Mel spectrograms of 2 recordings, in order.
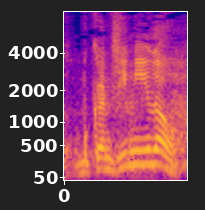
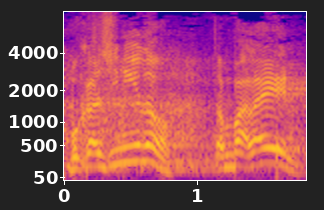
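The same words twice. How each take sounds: First: Said in the usual way. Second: Higher, louder repeat of Bukan sini tau; emphatic raised repeat; louder insist. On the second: Shown as a demonstration. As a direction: insist firmly, pushing it up.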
